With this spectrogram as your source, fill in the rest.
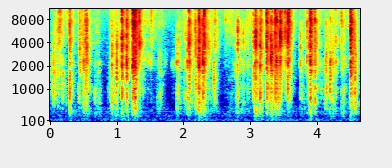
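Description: A full Halls plastic cough drop pouch is held in both hands while fingertips crinkle and tap the bag. Bursts of bright, dry crinkling come in quick clusters separated by brief pauses. The sound is quiet, with no low rumble and almost no ring after each touch.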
